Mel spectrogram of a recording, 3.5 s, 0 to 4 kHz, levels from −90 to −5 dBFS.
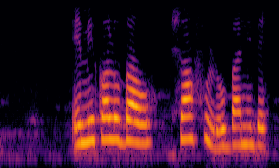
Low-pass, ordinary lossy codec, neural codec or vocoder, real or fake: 3.6 kHz; none; none; real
